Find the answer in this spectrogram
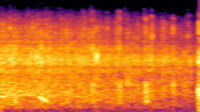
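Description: Audience applause, fading away.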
